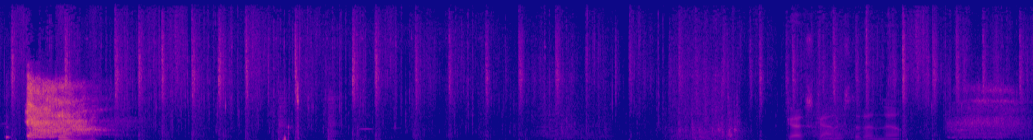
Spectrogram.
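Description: Footsteps crunch on gravel at a jog.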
